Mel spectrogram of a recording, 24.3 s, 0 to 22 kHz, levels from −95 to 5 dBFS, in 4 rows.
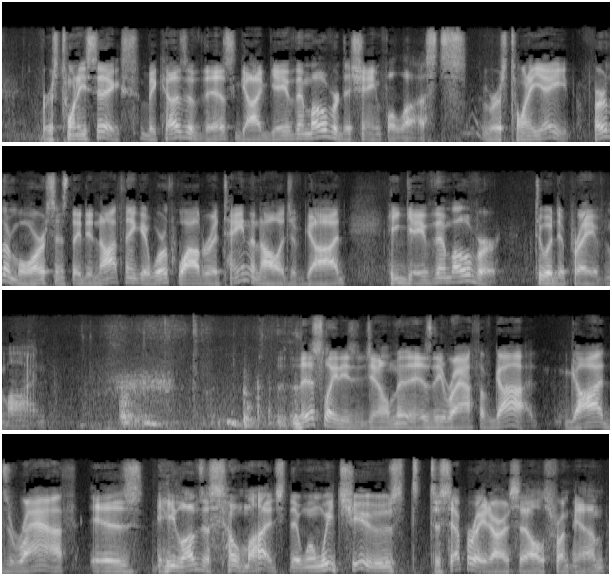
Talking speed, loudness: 155 wpm, -19 LUFS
